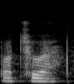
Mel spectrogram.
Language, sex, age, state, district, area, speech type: Odia, male, 18-30, Odisha, Kendujhar, urban, read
